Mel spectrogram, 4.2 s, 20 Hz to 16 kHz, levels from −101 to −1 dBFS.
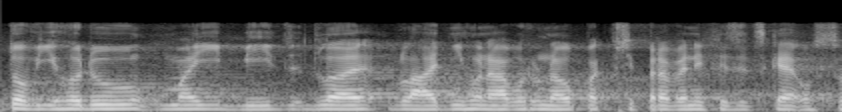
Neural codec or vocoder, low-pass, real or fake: none; 7.2 kHz; real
